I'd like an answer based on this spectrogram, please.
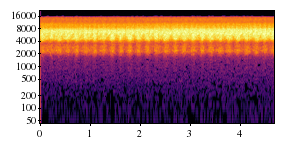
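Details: Summer-night cicada chorus, a continuous shrill buzzing wash pulsing about three times per second at an even loudness throughout, nothing else audible.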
